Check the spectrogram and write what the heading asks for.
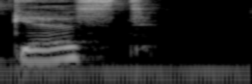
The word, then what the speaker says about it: guest: word we have is guest um you pronounce it as g-e-s-t guest um the third word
